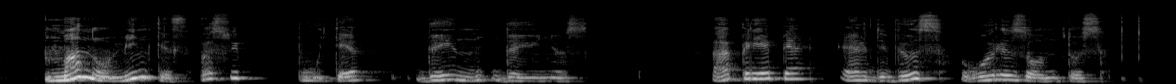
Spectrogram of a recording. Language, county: Lithuanian, Vilnius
